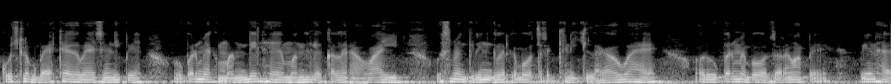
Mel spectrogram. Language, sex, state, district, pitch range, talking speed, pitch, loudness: Hindi, male, Jharkhand, Palamu, 105-120 Hz, 240 wpm, 110 Hz, -14 LUFS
